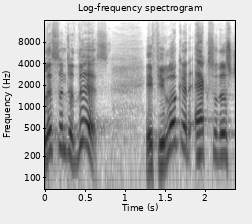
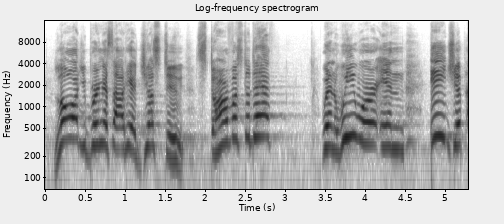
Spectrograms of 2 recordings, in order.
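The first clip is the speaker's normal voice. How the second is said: high whiny nagging complaint; nagging wife; 7 semitones higher than usual. Retold or imitated. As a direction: nag at the Lord like a wife. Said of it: "sound like a nagging wife".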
